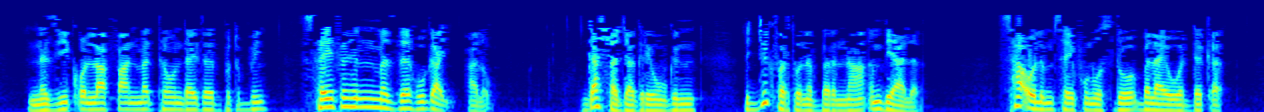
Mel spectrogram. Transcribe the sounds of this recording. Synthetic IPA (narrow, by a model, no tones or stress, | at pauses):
ʔɨnːəzːihkʼo̞lːafanmət̪t̪ʰːəwɨnd̪ajt̪əbɨt̪ʰubːɨɲː | səjfɨhɨnməzːəhwuɡaja̰lə̰wu | ɡaʃːad͡ʒaɡɨɾemɡɨn | ʔɨd͡ʒːɨɡfəɾt̪ʰo̞nəbːəɾɨnːaʔɨ̰mbijalə̰ | saʔolɨmsəjfunwɔsd̪o̞bəlajwɔd̪ːəkʼə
